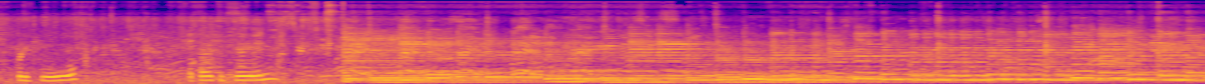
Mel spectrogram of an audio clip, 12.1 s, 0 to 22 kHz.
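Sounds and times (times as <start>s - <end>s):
bass line: 3.4s - 11.9s
plucked guitar music: 3.4s - 12.0s.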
